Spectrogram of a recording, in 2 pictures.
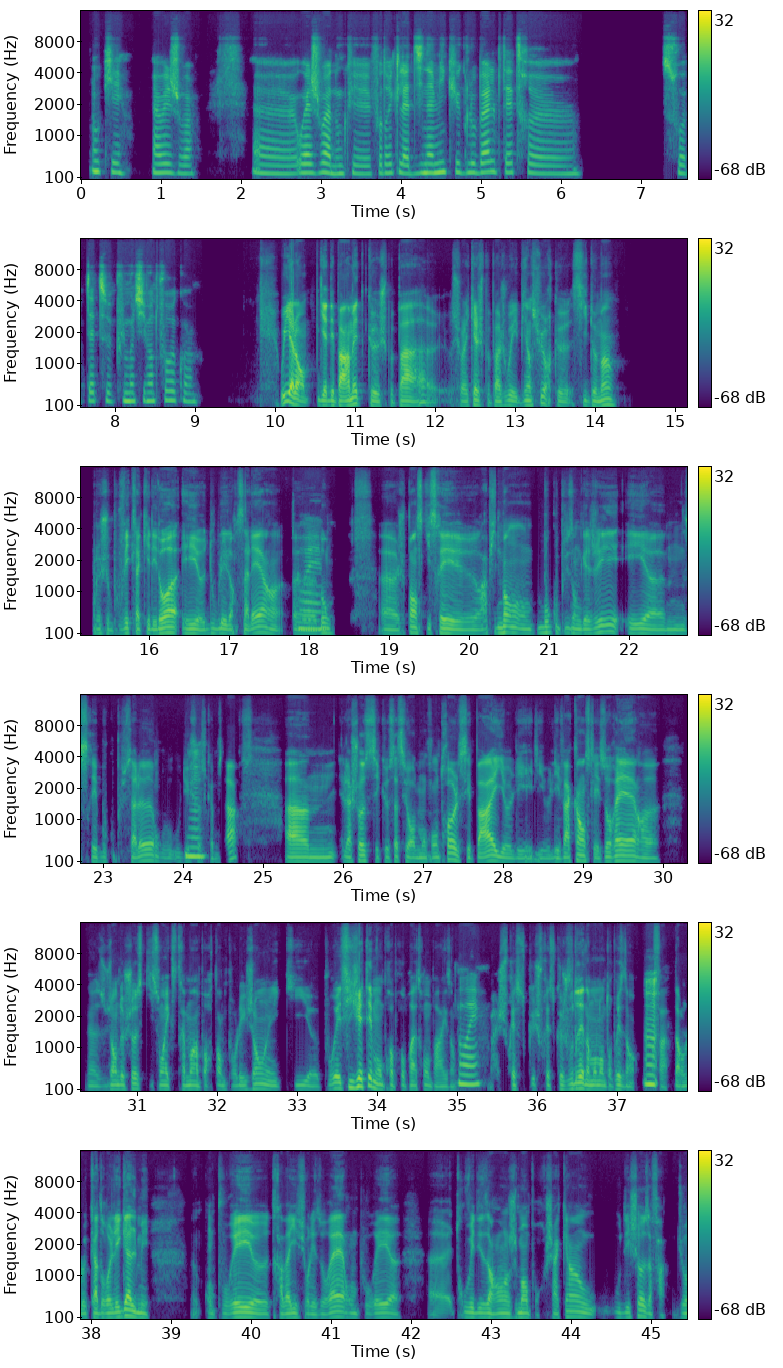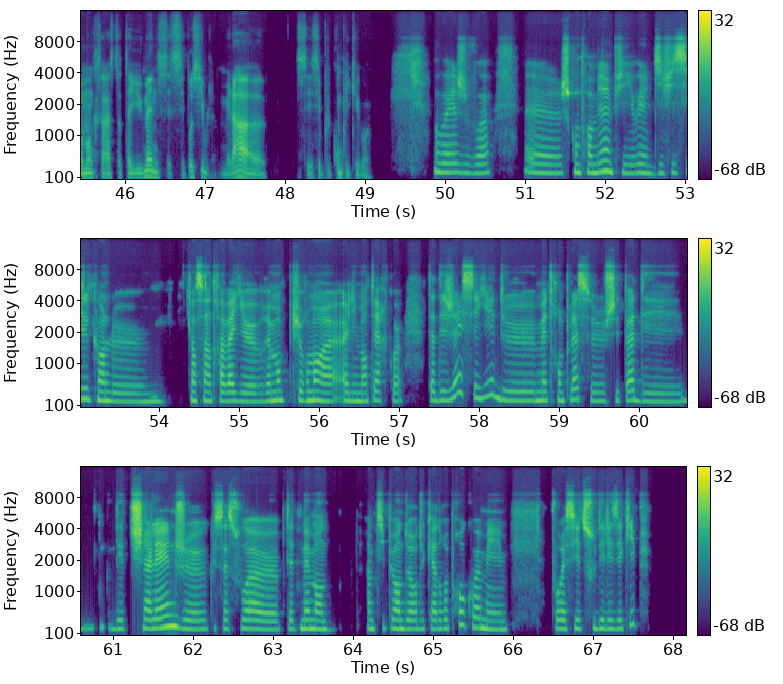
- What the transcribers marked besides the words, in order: stressed: "j'étais"; stressed: "challenges"
- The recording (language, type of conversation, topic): French, advice, Comment puis-je me responsabiliser et rester engagé sur la durée ?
